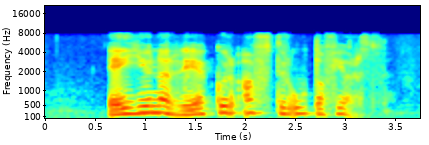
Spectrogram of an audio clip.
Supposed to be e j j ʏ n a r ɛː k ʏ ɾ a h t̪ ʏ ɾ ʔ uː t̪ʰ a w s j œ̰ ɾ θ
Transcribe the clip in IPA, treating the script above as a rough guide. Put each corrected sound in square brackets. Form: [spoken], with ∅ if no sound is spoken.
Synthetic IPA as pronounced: e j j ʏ n a r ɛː k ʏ ɾ a [f] t̪ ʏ ɾ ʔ uː [t̪] a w [f] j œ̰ ɾ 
